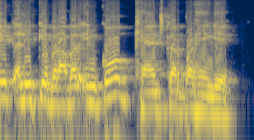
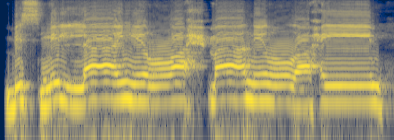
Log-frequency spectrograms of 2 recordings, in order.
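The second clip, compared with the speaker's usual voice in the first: slow chanted but with wrong raa; wrong recitation; slower than usual. Shown as a demonstration. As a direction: recite the mistaken way. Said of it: "अब हम इसको ऐसे नहीं पढ़ेंगे". (गलत तिलावत)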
